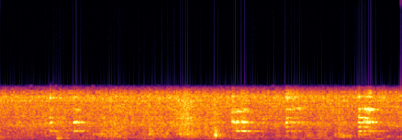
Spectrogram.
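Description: Dishes and cutlery clinking and knocking in a kitchen sink as they are washed by hand, with several short clinks, the sharpest about two seconds in.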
